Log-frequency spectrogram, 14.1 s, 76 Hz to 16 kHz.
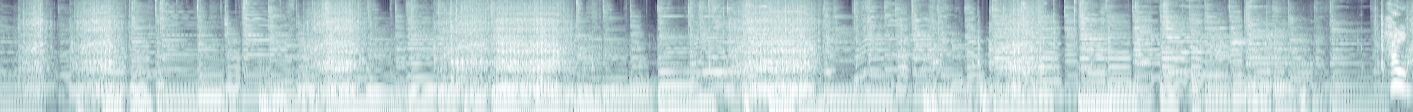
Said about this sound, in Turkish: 1 santim kadar kenarlardan boşluk bırakarak dikiş yapıyorum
